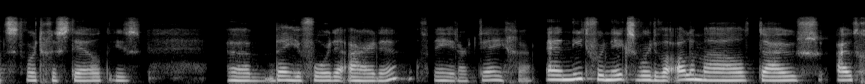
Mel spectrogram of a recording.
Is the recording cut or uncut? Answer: cut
